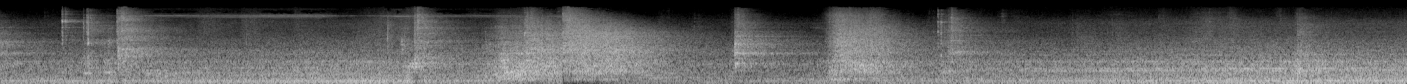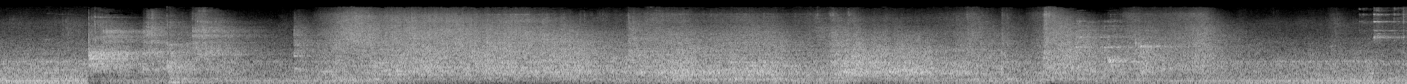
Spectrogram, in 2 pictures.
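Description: Cidan Futura Plus 30 sheet-metal folding machine running with a steady low hum as it forms a compressor housing. Repeated metallic thuds, pings and clanks of the steel sheet come over the hum, with several longer surges of noisy sound as the sheet is bent and handled.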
